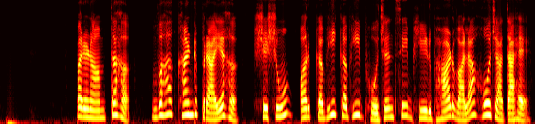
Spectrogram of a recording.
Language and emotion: Hindi, neutral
